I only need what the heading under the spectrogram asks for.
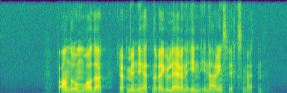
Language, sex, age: Norwegian, male, 22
